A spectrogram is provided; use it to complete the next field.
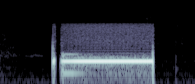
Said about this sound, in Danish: Det er en af mine bedste venner, og nu ringer vi til ham, så vi kan komme i gang med dagens afsnit.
